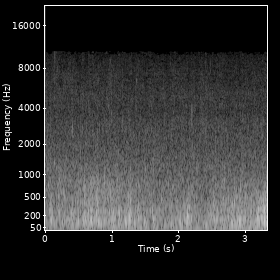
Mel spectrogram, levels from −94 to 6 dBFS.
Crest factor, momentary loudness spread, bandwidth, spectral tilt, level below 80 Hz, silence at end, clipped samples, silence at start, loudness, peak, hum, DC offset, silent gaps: 20 dB; 5 LU; 10.5 kHz; -8 dB/octave; -38 dBFS; 0 s; under 0.1%; 0 s; -30 LUFS; -8 dBFS; none; under 0.1%; none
